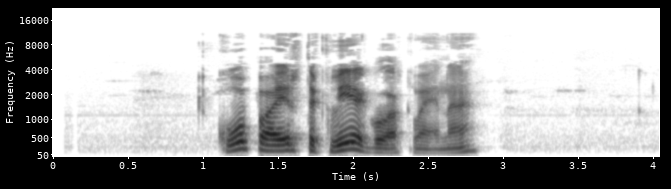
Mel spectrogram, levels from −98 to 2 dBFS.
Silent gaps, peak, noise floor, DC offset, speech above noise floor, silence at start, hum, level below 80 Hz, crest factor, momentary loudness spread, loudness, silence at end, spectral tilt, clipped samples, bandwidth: none; -2 dBFS; -76 dBFS; under 0.1%; 57 dB; 1.1 s; none; -76 dBFS; 20 dB; 15 LU; -18 LUFS; 1.25 s; -5.5 dB/octave; under 0.1%; 11.5 kHz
